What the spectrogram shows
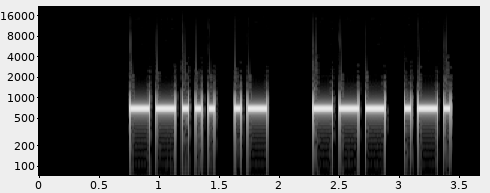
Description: Morse code, heard as a keyed tone, about 21 wpm, 700 Hz. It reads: 7A OR
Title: Field Day Exchanges Encore - 22wpm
